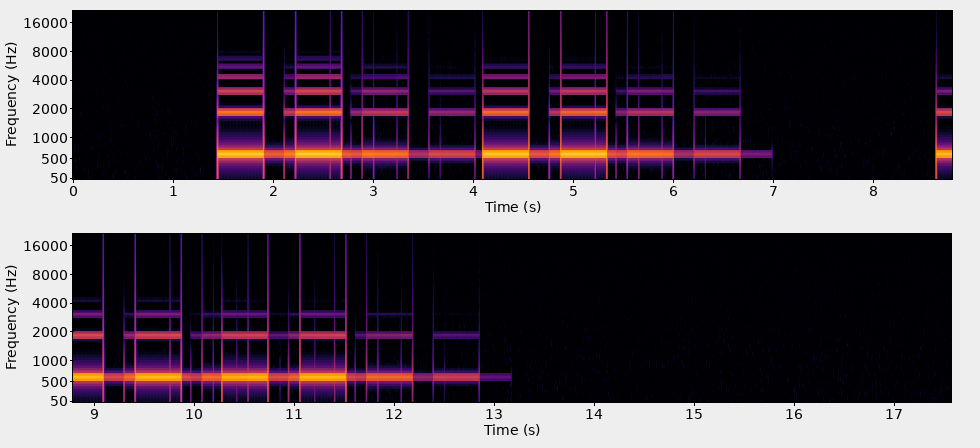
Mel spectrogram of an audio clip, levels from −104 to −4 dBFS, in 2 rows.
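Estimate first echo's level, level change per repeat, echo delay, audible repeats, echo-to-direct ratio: -17.5 dB, -12.0 dB, 667 ms, 2, -17.5 dB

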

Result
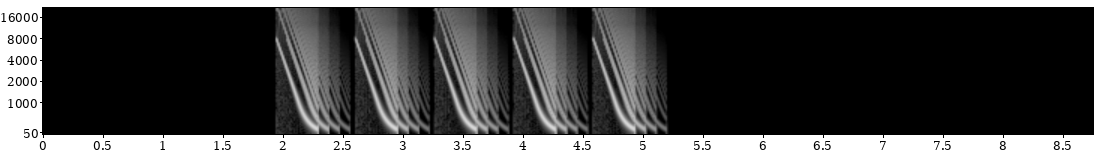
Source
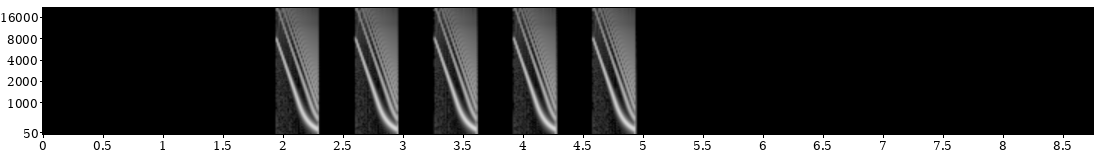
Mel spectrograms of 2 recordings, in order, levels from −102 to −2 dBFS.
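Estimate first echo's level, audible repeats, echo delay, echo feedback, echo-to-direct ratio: -13.0 dB, 2, 88 ms, 23%, -13.0 dB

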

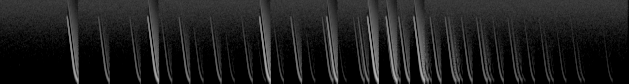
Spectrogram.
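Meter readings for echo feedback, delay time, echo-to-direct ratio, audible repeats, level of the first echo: 60%, 313 ms, -12.0 dB, 5, -14.0 dB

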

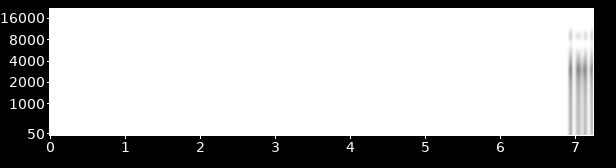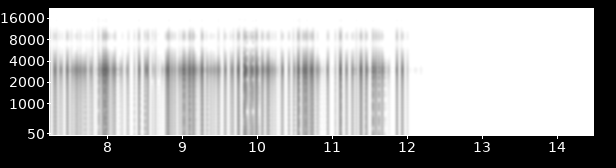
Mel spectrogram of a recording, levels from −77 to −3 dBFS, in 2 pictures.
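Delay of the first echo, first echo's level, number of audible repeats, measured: 86 ms, -8.0 dB, 2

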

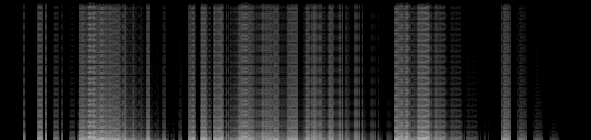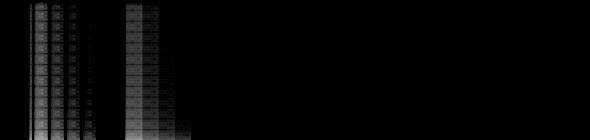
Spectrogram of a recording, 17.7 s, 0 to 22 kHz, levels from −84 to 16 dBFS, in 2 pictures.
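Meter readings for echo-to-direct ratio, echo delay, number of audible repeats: -14.5 dB, 242 ms, 2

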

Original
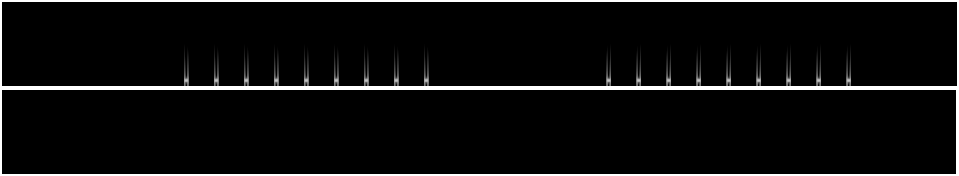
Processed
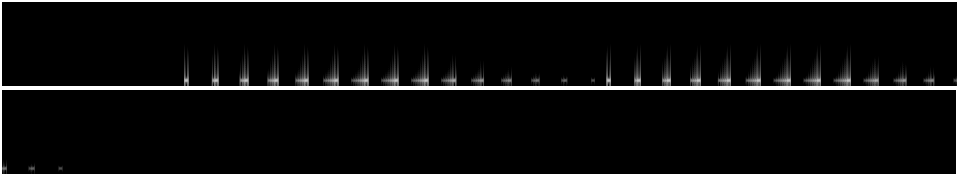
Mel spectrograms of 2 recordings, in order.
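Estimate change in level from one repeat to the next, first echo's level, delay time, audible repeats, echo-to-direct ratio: -5.0 dB, -9.0 dB, 278 ms, 6, -7.5 dB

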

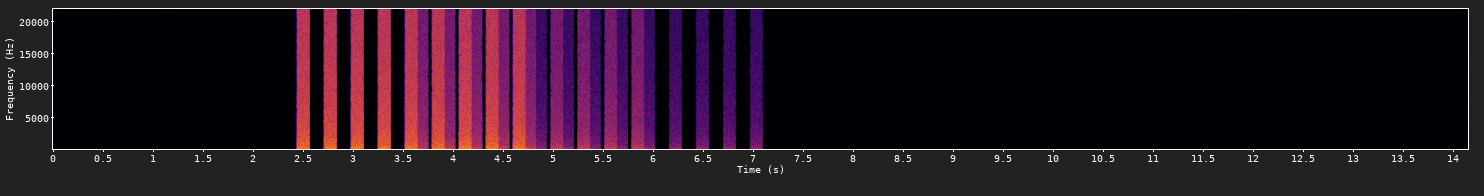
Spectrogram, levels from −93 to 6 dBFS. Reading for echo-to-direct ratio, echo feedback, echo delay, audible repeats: -17.5 dB, 20%, 1186 ms, 2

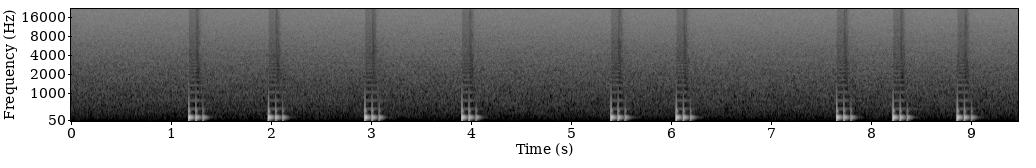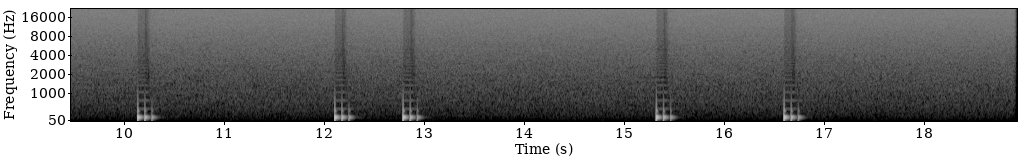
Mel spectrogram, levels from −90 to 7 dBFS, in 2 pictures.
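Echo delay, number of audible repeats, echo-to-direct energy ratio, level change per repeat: 71 ms, 2, -6.0 dB, -8.0 dB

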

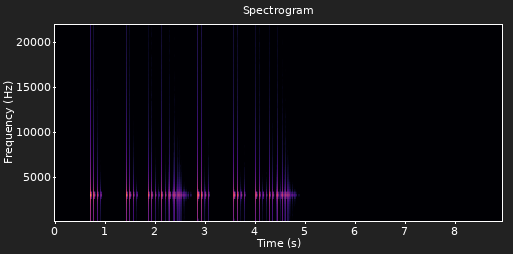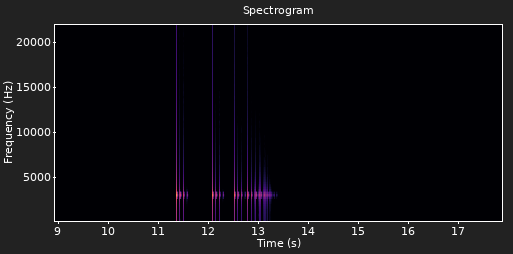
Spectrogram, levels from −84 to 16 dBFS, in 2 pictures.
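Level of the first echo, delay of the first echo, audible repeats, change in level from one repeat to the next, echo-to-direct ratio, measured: -10.0 dB, 71 ms, 3, -10.5 dB, -9.5 dB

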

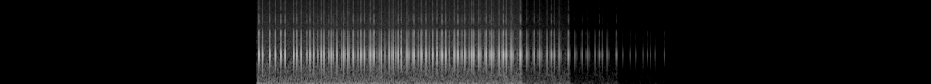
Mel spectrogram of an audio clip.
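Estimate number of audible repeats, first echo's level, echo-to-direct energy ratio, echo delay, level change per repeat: 3, -8.5 dB, -8.5 dB, 480 ms, -13.0 dB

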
